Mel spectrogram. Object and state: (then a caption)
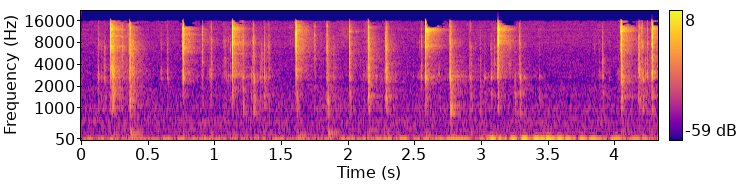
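Plastic mechanical keyboard. Fingertips with long nails type on a pink backlit plastic mechanical keyboard with round plastic keycaps. Its bright, sharp clicks come in an uneven run, short and dry, with a faint low hum beneath. The keystrokes grow louder toward the end.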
